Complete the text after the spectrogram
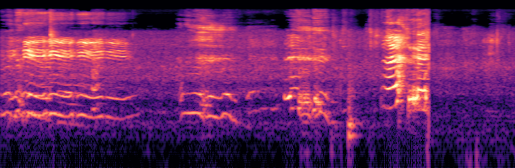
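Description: A young boy giggles close by.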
